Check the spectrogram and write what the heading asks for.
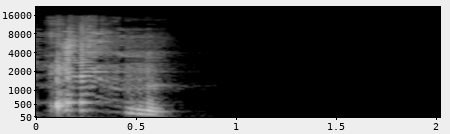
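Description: A person's voice making a short throaty sound, like a throat clearing, whose pitch falls steeply before it cuts off suddenly near the start.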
